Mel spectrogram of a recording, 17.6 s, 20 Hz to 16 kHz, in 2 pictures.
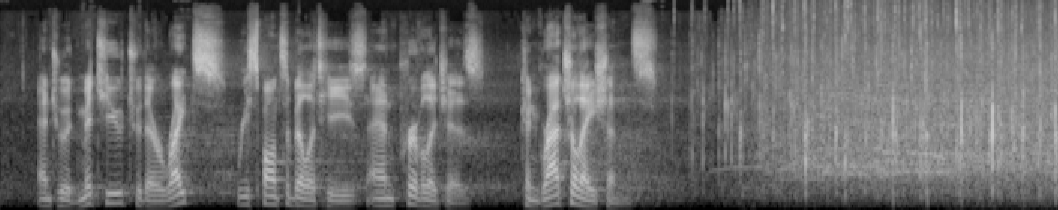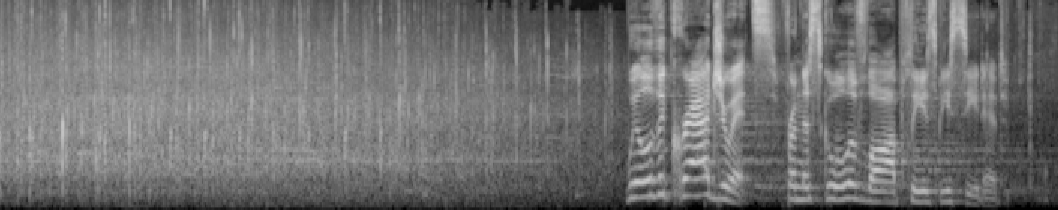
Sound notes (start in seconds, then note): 5.7 audience applauding; 5.8 audience cheering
